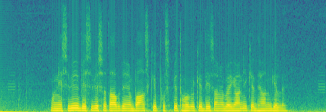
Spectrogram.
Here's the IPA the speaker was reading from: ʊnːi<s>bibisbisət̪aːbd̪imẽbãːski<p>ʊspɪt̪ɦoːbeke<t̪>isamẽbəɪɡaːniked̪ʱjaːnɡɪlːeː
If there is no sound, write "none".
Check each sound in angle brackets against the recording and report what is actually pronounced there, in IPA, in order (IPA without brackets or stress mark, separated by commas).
s, p, d̪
